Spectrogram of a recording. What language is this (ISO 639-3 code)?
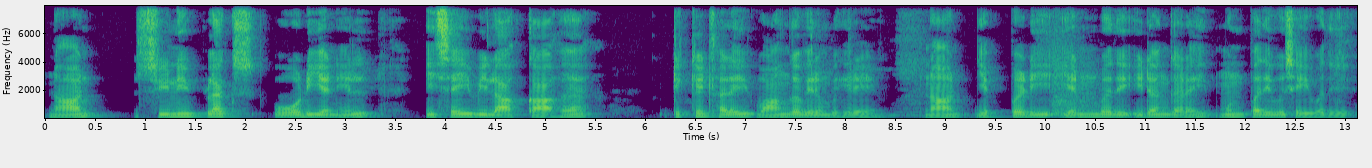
tam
